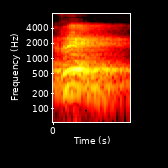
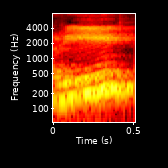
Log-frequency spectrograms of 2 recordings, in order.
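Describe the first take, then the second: First: The vowel is short, like 'red'. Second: The vowel is long, like 'reed'. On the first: It is the past form. "রিডের past ফর্মের উচ্চারণ হলো রেড" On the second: It is the present form. "রিড রেড রেড"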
